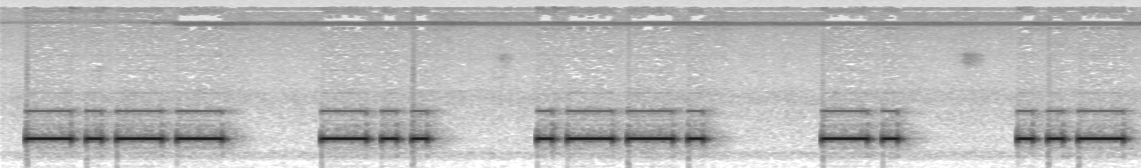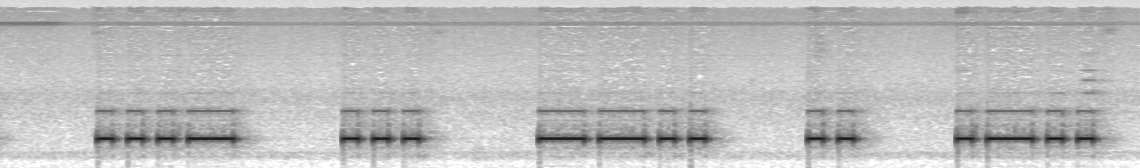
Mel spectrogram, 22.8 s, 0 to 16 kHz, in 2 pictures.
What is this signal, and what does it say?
Morse code, heard as a keyed tone, about 8 wpm, 650 Hz. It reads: Y D P N U V S Z I L
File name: jh8cbh / 2025cw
